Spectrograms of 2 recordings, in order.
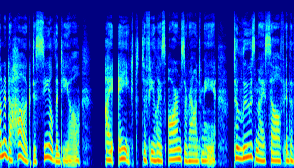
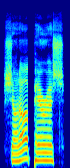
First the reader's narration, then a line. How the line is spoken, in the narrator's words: Ronan intoned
